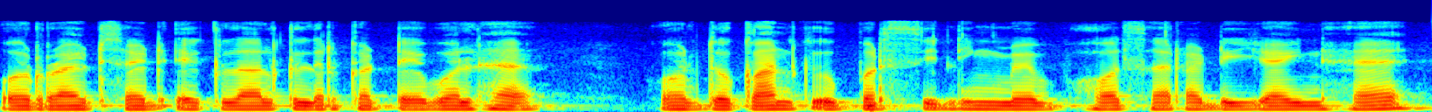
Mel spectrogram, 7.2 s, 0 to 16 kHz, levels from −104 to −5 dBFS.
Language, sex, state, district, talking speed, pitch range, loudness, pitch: Hindi, male, Jharkhand, Palamu, 160 wpm, 105-110 Hz, -19 LUFS, 110 Hz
